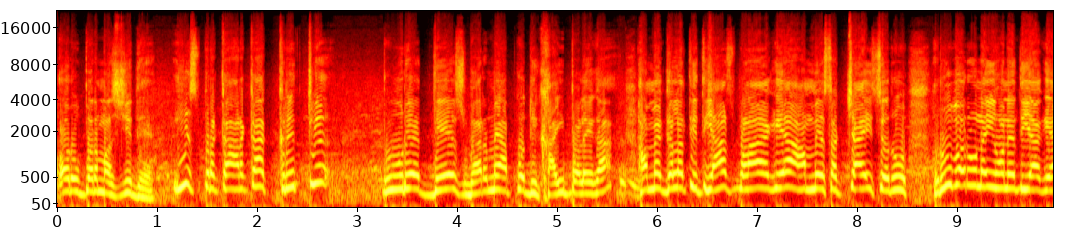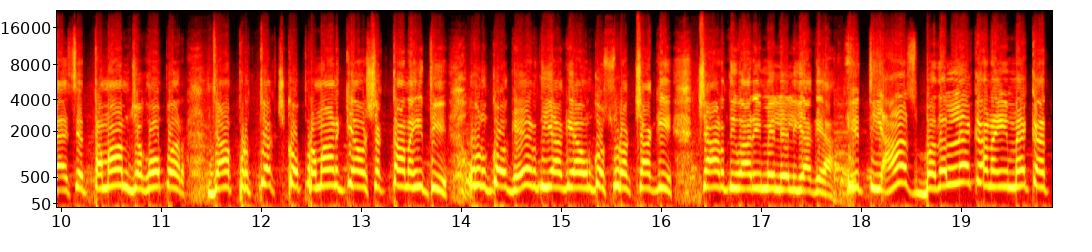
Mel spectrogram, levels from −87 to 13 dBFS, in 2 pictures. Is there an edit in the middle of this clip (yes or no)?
yes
